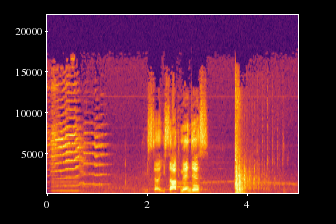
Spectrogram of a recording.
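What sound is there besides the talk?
door swinging open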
